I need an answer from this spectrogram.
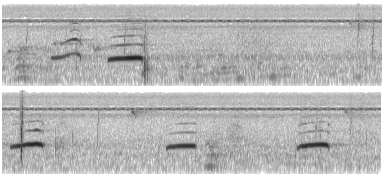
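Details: Hungry infant monkey named Leo begs its mother for milk with repeated pitiful cries, each a brief arched whistle-like wail, coming about every one to two seconds with short gaps, over a quiet constant high-pitched hiss.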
